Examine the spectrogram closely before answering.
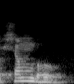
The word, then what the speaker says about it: शंभू: तो उसे बिंदी का उच्चारण कैसे करते हैं क्षमा bhusam भू आधा एम तो शंभू यानी कहलाती है शंभू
